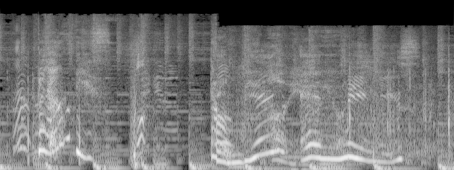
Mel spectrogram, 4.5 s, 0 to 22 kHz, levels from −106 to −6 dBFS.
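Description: A playback clock likely set too slow leaves a section at the wrong speed from 2.17 s to the end: sound runs at 0.743 times speed, dropping about five semitones and dragging.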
